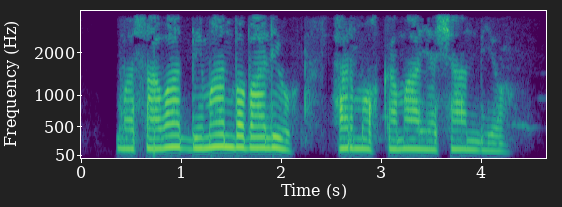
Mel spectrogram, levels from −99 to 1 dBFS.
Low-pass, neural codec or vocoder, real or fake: 3.6 kHz; none; real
